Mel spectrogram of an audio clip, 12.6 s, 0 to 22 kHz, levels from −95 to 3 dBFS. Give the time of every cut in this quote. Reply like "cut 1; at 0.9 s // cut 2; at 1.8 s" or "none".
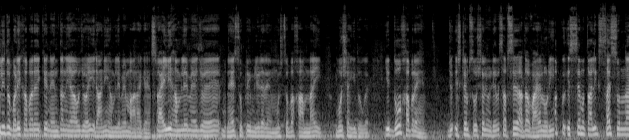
cut 1; at 3.0 s // cut 2; at 11.1 s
